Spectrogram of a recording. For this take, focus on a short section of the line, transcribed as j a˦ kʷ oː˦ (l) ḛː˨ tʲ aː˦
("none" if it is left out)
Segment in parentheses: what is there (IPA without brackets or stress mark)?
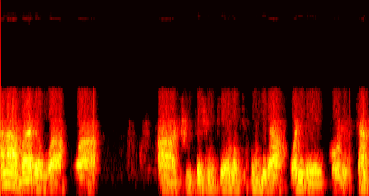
ɽ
